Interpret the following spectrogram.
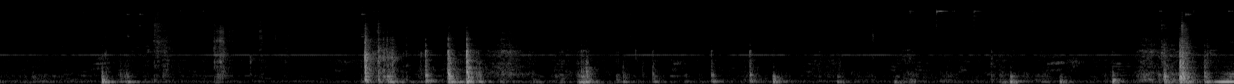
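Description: A table knife scraping and tapping against a plate while spreading a filling across a tortilla wrap: irregular light scrapes and clicks, with a cluster of louder knocks about four seconds in.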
